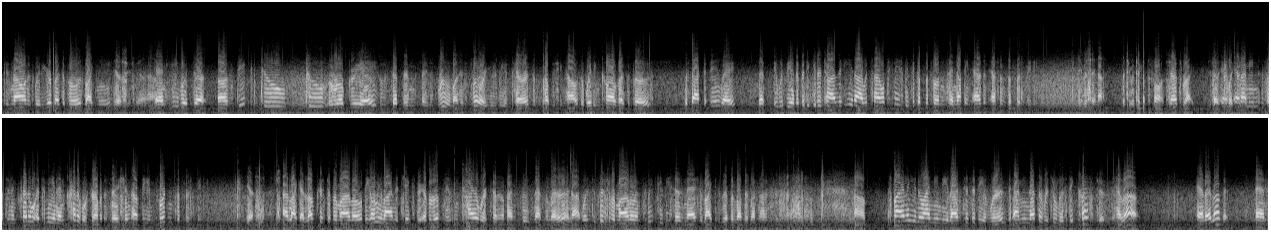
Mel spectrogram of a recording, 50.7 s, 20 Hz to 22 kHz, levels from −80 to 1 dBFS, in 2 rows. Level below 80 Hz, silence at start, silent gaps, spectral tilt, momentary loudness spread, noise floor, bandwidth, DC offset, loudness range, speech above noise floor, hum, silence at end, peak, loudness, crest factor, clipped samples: -48 dBFS; 0 s; none; -6 dB/octave; 13 LU; -45 dBFS; 6.6 kHz; under 0.1%; 3 LU; 25 dB; none; 0 s; -4 dBFS; -20 LUFS; 16 dB; under 0.1%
